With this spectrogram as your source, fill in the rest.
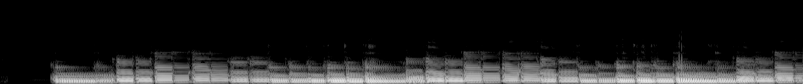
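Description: A clean guitar plays a steady bass-like line of plucked notes through a DigiTech Drop pedal, pitched down an octave so it sounds deep and thick, with nothing else playing.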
